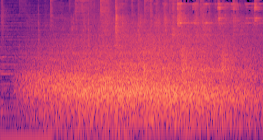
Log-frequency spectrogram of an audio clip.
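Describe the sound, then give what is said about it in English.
A New York subway train rumbles steadily, a dense, continuous roar that swells quickly after the start and holds loud, with faint metallic rattling above it. “And so he spends a lot of his time riding the subway and waiting for the subway.”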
